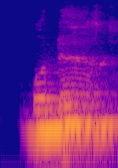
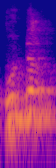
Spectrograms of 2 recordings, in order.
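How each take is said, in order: First: Mock-gentle retort. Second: Sharply higher pretend yell; mock street shout. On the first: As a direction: pretend to answer back tenderly. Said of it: "Saya balasnya lebih lembut". (balasan pura-pura lembut) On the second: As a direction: call it out like a heckler on the road. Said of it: "saya diteriakin di jalan". (pura-pura meneriaki orang, nada tinggi)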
